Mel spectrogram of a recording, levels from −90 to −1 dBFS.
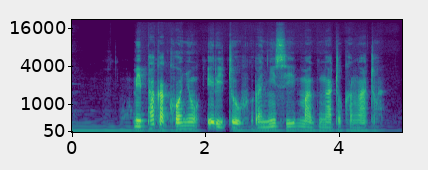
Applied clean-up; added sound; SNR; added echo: neural mask model RNNoise.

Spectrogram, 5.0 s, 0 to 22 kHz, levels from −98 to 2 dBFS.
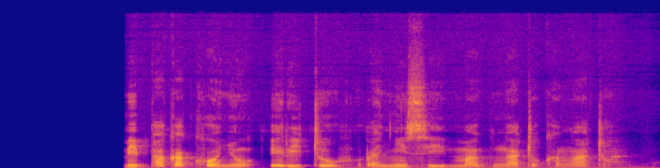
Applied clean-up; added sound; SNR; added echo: neural mask model DeepFilterNet 3.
